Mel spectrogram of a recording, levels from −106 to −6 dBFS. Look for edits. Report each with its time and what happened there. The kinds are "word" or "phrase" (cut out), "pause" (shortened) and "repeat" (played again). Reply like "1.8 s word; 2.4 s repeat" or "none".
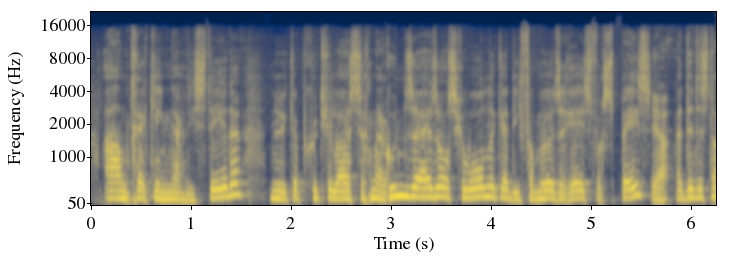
2.9 s word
